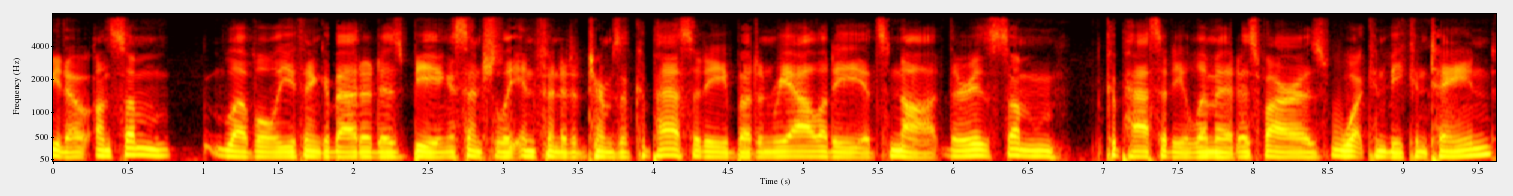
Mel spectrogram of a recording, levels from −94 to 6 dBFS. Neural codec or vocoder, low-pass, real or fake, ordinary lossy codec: none; 7.2 kHz; real; AAC, 48 kbps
